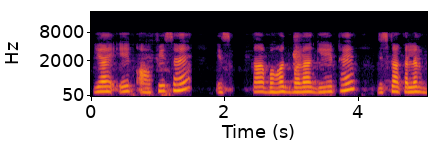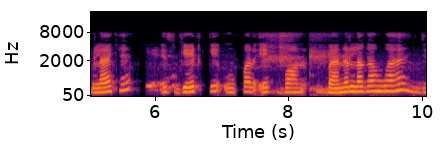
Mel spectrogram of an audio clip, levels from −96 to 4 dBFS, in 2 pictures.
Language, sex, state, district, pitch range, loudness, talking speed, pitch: Hindi, female, Maharashtra, Solapur, 210-265 Hz, -22 LUFS, 145 wpm, 230 Hz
